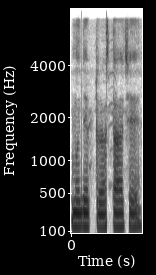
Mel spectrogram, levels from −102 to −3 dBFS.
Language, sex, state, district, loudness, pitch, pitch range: Bengali, male, West Bengal, Purulia, -21 LUFS, 135 Hz, 130-135 Hz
